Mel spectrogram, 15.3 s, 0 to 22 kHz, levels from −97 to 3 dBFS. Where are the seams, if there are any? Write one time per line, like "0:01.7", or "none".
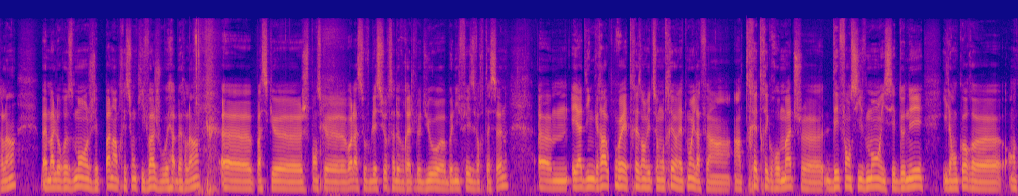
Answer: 0:09.1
